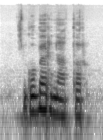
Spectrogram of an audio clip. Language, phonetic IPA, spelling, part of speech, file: Polish, [ˌɡubɛrˈnatɔr], gubernator, noun, LL-Q809 (pol)-gubernator.wav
